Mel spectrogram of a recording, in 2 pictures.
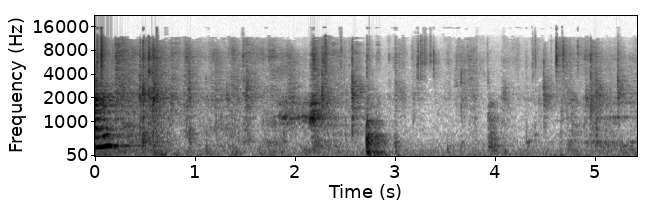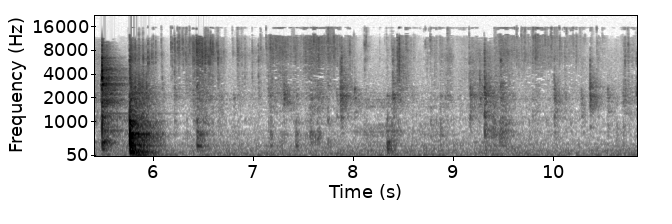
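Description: Spatula scraping thick, heavy batter out of a stainless steel mixing bowl into a baking pan, with soft scrapes and clicks and two sharp knocks against the bowl or pan, about three and six seconds in.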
